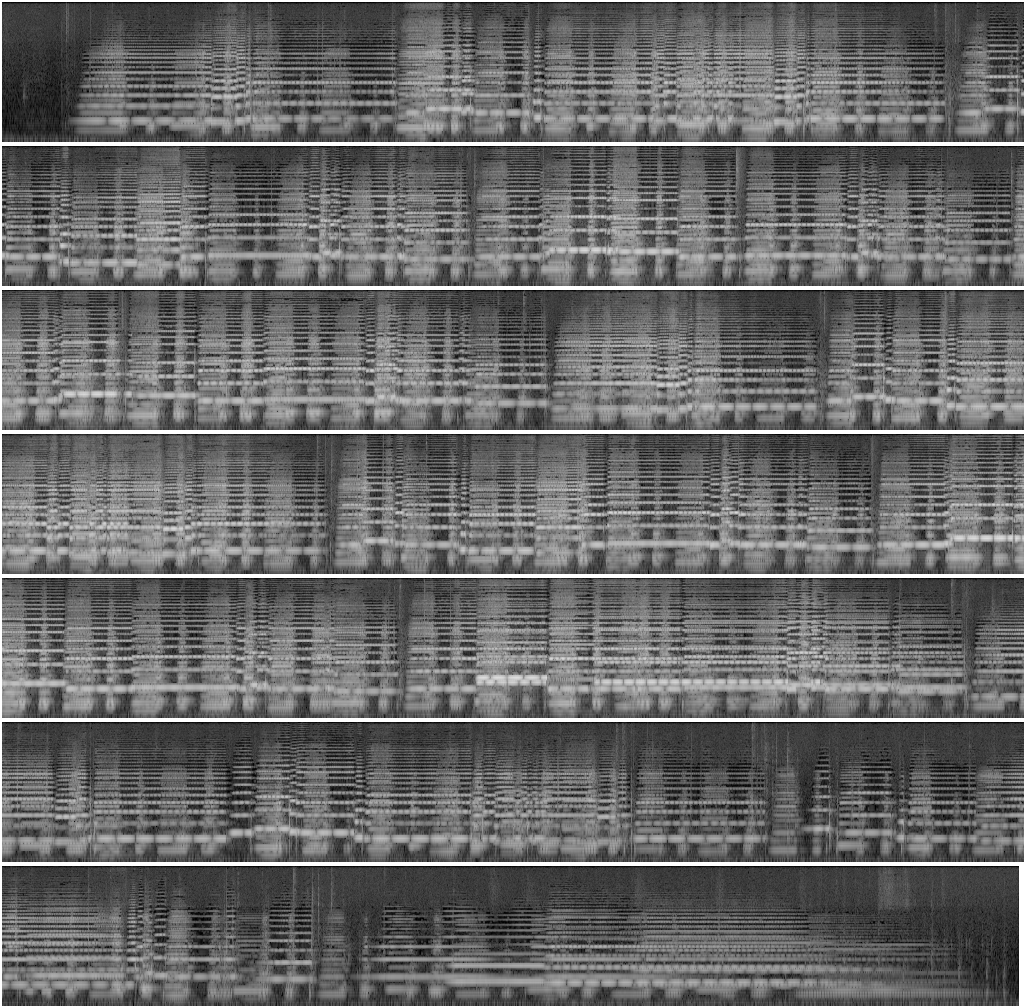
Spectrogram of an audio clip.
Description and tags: Accordion-music-clean
A melancholy short piece of accordion music.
